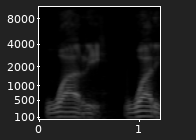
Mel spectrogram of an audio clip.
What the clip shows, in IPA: wʌri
